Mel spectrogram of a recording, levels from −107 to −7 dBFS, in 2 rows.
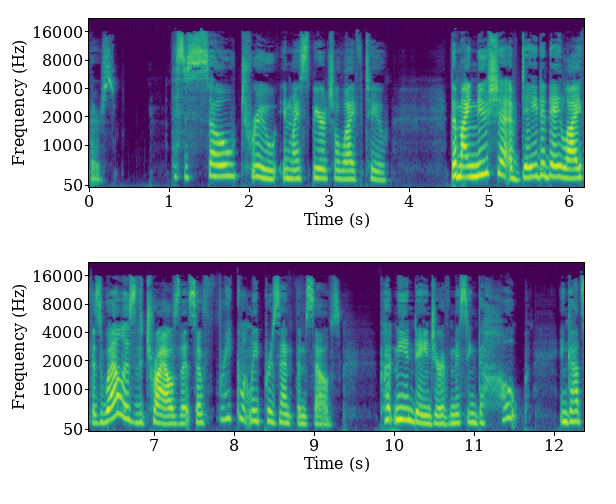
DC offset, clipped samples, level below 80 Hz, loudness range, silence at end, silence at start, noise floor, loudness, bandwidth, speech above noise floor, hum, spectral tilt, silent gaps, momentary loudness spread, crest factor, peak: under 0.1%; under 0.1%; -62 dBFS; 7 LU; 0 s; 0 s; -68 dBFS; -19 LUFS; 17 kHz; 49 dB; none; -3 dB/octave; none; 15 LU; 18 dB; -4 dBFS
